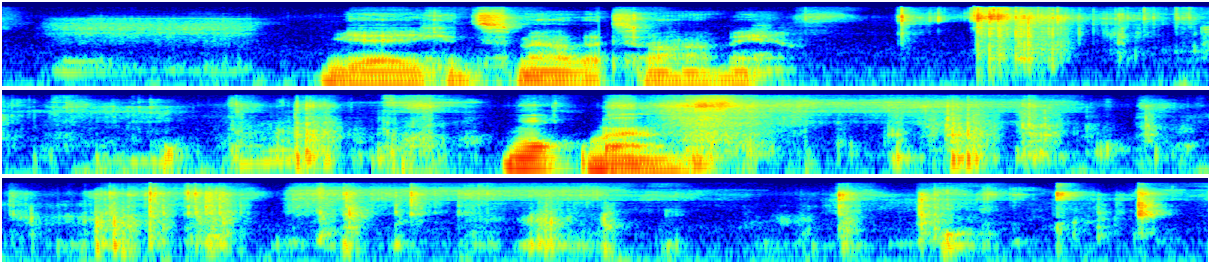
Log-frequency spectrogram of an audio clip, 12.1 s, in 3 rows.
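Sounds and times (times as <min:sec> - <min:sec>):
rice cracker crunching: 0:03.0 - 0:05.4, 0:06.2 - 0:12.0.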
